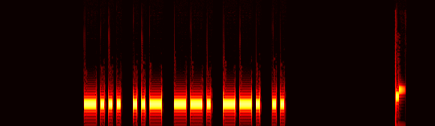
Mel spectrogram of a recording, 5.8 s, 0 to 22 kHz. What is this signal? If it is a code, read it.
Morse code, heard as a keyed tone, about 22 wpm, 700 Hz. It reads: BUGGI
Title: Code Groups - 5 Letter:Numbers - 22wpm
